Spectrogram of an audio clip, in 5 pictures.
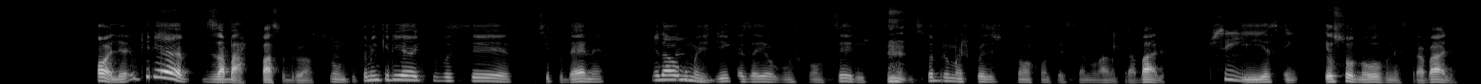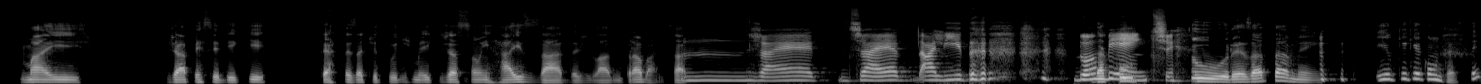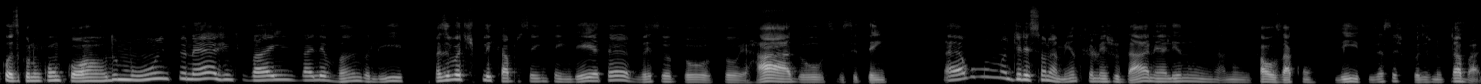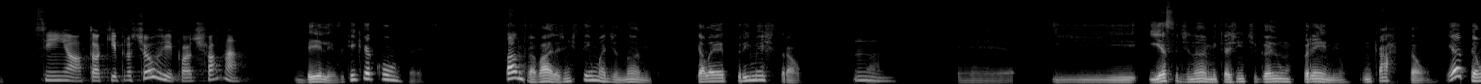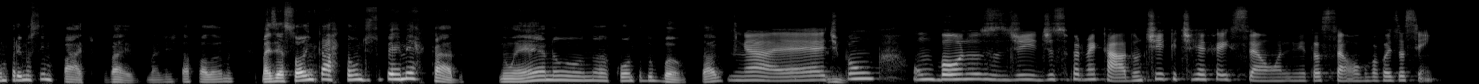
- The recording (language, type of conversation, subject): Portuguese, advice, Como descrever a pressão no trabalho para aceitar horas extras por causa da cultura da empresa?
- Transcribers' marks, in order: tapping; throat clearing; chuckle; laugh; other background noise; throat clearing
